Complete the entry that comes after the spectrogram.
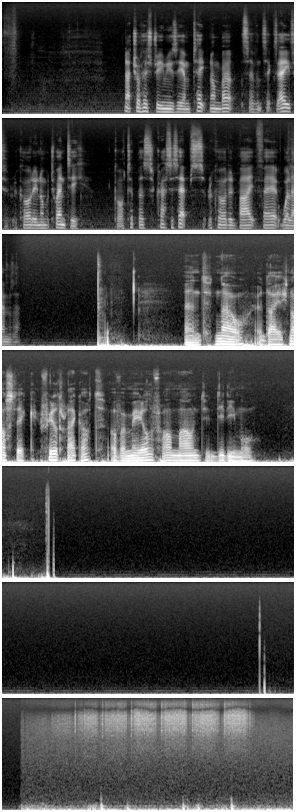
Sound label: Chorthippus crassiceps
